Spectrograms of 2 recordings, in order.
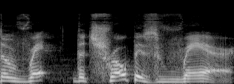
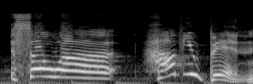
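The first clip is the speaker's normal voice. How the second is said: very high, slow, swooping, sing-song, offhand tone; 14 semitones higher, 3 dB louder than usual. Mocking a game character's casual greeting: imitating Dottore. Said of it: "and he's like".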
